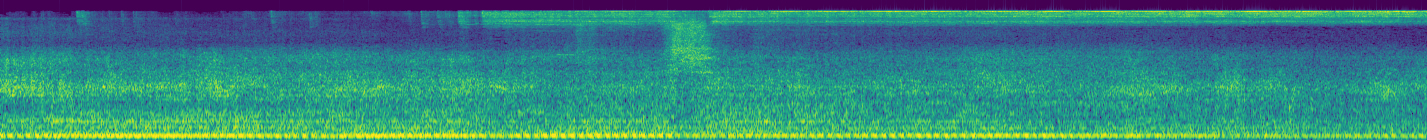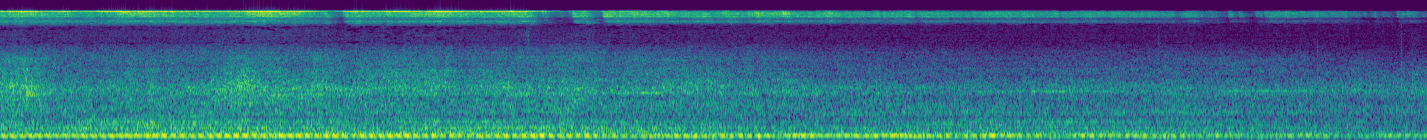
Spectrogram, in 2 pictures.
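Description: A Metrolink diesel locomotive's engine drones steadily as the train pulls away, fading slowly over the last few seconds.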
